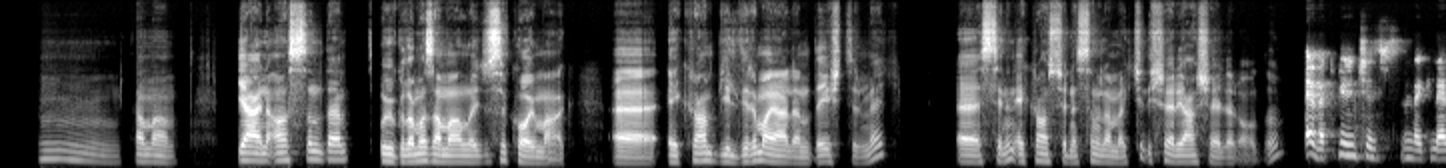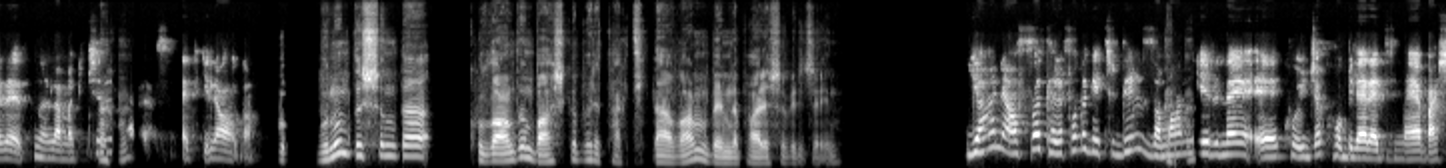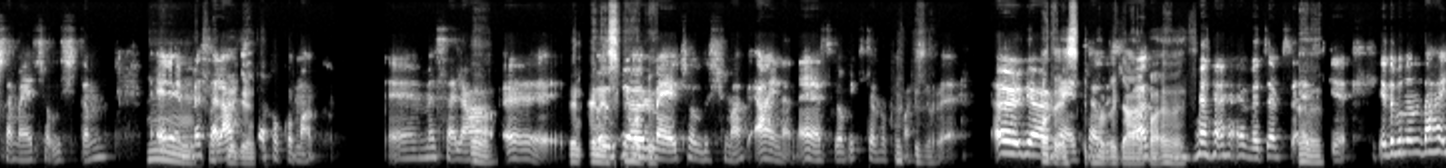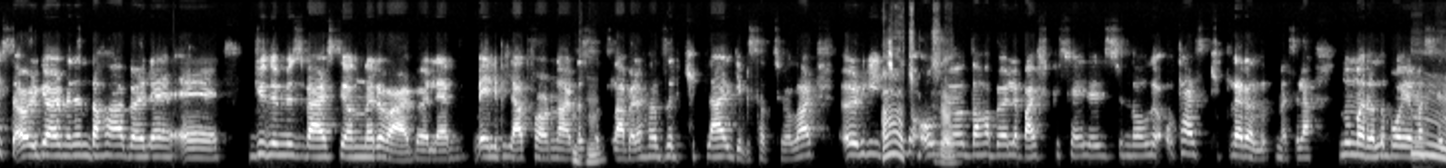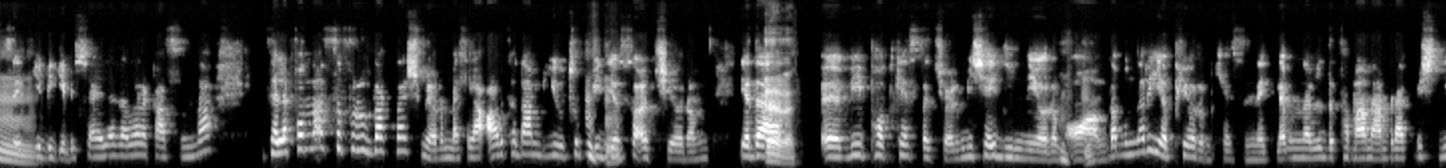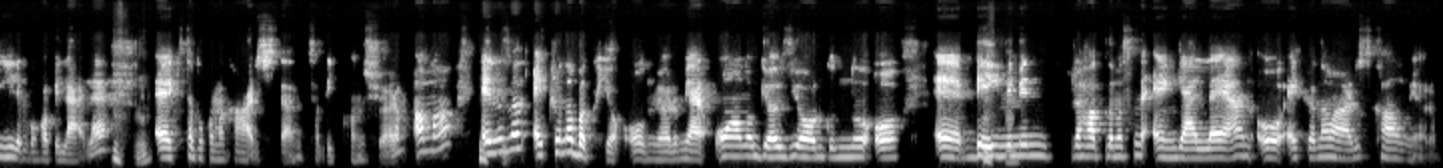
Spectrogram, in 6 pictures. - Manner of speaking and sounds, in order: unintelligible speech; chuckle
- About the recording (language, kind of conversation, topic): Turkish, podcast, Ekran süresini sınırlamak için ne yapıyorsun?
